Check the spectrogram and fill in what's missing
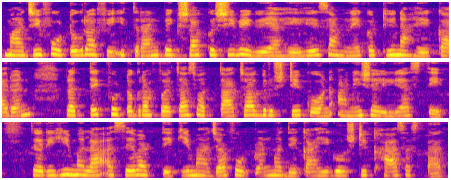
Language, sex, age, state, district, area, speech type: Marathi, female, 18-30, Maharashtra, Kolhapur, urban, spontaneous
